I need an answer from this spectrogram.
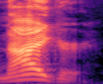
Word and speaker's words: Niger: The term Niger equals black. And Niger is not how you pronounce it. You really say Niger.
